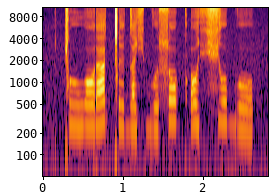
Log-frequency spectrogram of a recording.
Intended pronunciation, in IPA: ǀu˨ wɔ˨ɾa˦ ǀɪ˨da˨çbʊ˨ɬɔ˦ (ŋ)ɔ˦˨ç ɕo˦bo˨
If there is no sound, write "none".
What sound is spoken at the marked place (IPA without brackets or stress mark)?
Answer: kʼ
